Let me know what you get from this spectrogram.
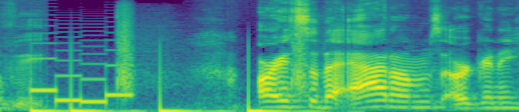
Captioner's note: retro video game sound effects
